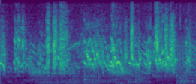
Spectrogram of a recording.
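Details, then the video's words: Budgies feeding on seeds fill the air with busy, overlapping chirps and scratchy warbles, a steady chattering flock with no pauses. "Birds eating seeds budgies chirping sounds"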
